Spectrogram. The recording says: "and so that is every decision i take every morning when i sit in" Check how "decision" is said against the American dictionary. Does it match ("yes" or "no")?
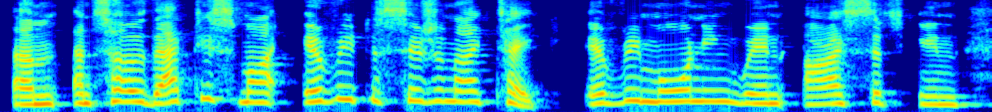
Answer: yes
